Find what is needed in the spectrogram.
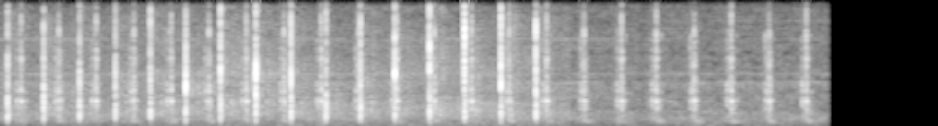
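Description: One person clapping hands in a steady, even run of about four claps a second, which stops abruptly about five and a half seconds in.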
